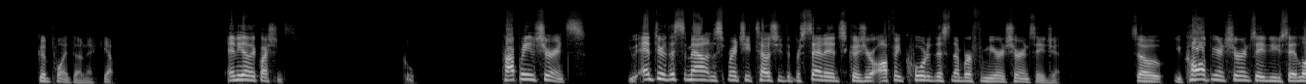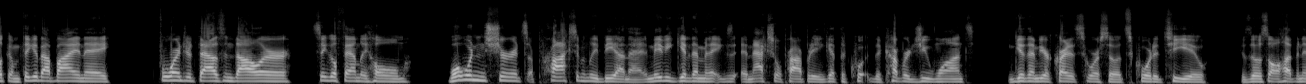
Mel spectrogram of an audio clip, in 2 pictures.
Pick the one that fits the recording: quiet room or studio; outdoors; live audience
live audience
